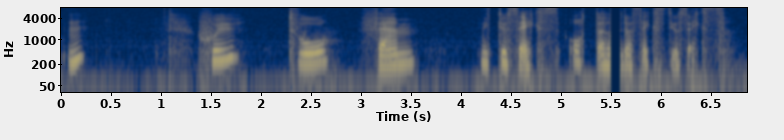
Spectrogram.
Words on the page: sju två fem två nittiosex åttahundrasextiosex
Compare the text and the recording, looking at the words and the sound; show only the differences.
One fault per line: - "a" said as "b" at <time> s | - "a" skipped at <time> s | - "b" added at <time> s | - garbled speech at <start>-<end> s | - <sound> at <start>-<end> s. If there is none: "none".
- "två" skipped at 3.5 s
- dropout at 5.5-5.6 s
